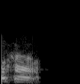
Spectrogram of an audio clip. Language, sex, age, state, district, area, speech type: Gujarati, male, 30-45, Gujarat, Narmada, rural, conversation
